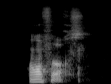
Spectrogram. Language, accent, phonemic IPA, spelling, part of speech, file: French, France, /ɑ̃ fɔʁs/, en force, adverb, LL-Q150 (fra)-en force.wav
- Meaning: in force, in droves, in large numbers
